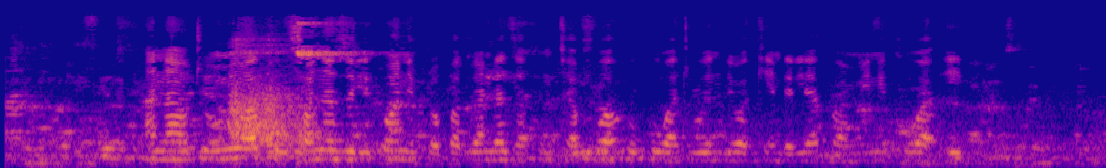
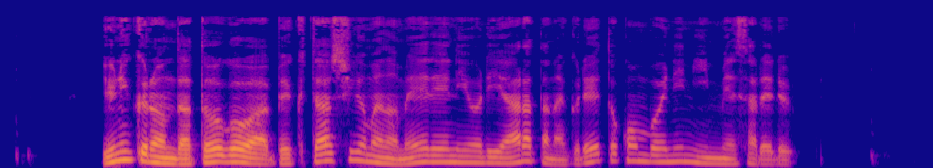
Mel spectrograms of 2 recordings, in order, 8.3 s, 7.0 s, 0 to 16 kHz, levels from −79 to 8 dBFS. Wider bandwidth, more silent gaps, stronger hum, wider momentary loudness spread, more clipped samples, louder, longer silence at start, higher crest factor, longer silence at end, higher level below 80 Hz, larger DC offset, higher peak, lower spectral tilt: about the same, 11.5 kHz vs 11.5 kHz; neither; neither; first, 18 LU vs 11 LU; neither; second, -26 LUFS vs -22 LUFS; second, 0.05 s vs 0.75 s; about the same, 22 dB vs 18 dB; second, 0 s vs 1.05 s; second, -62 dBFS vs -54 dBFS; neither; about the same, -4 dBFS vs -4 dBFS; second, -3.5 dB/octave vs -6.5 dB/octave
